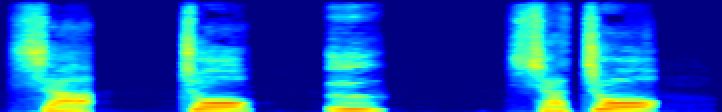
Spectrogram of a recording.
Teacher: rising on the second syllable Cho.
